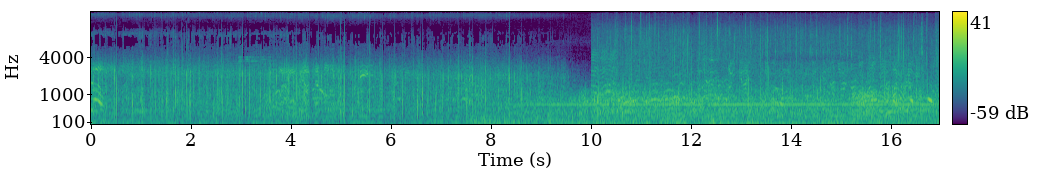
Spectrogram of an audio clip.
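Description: Football match sounds in the rain: voices calling out across the pitch over a steady hiss of rain, with an abrupt cut in the sound about ten seconds in.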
